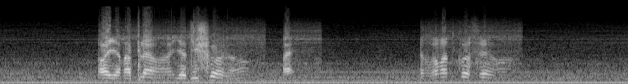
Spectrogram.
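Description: A young man speaks calmly over a headset intercom.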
